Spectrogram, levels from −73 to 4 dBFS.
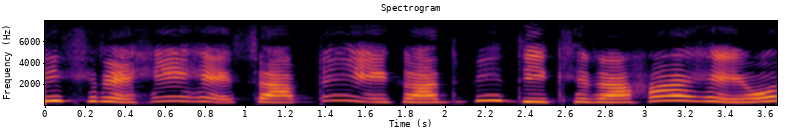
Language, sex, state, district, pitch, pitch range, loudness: Hindi, female, Bihar, West Champaran, 370 Hz, 330-440 Hz, -16 LUFS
